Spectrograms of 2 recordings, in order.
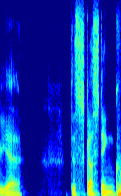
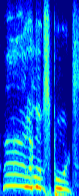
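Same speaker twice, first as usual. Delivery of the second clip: very high, silly falsetto cheer; hammed-up high-pitched fan voice; mock sports fans; much slower than usual. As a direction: squeal it in a mocking high voice. Mocking the male sports fans.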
